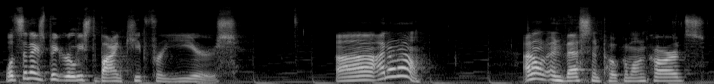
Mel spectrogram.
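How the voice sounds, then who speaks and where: A man's voice: high-pitched, big pitch swings, moderate pace, long pauses, a bit bright. Man, casual stream chat, reads donations, light background music. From United States. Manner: chatty, reads viewer donations aloud. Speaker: card collector streamer.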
